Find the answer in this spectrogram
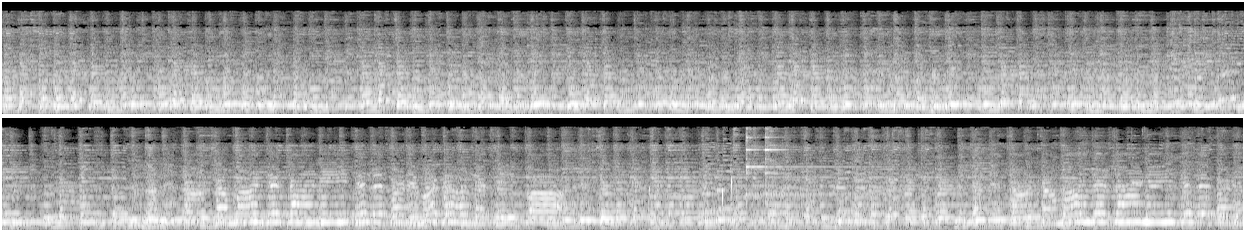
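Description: Balochi folk music played on plucked strings, rabab and benju, a fast-running melody over a steady drone. From a little past halfway, a higher gliding, wavering melody line joins in.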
